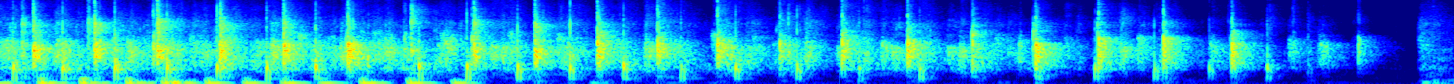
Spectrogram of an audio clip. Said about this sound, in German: Applaus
